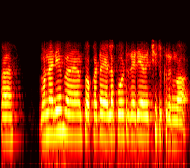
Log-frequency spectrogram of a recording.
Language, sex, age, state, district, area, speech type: Tamil, female, 45-60, Tamil Nadu, Tirupattur, rural, conversation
